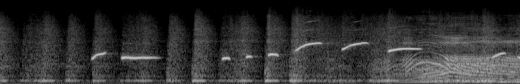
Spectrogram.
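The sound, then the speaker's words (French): Someone whistles a halting tune of short, bright notes, several sliding upward, over a steady rhythmic pulse of background beats and a busy, noisy backdrop. “ils savent pas siffler”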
